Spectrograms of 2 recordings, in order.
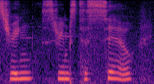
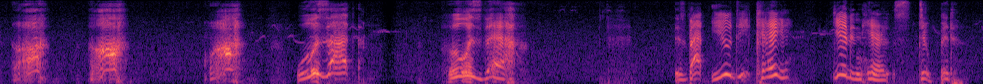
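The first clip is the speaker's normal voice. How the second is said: sleepy, cranky, raspy yell, pitched high; 5 semitones higher, 4 dB louder than usual. A man woken by a knock on the wall yells at the visitor, annoyed and raspy. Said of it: "yelled in his annoyed, raspy voice".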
